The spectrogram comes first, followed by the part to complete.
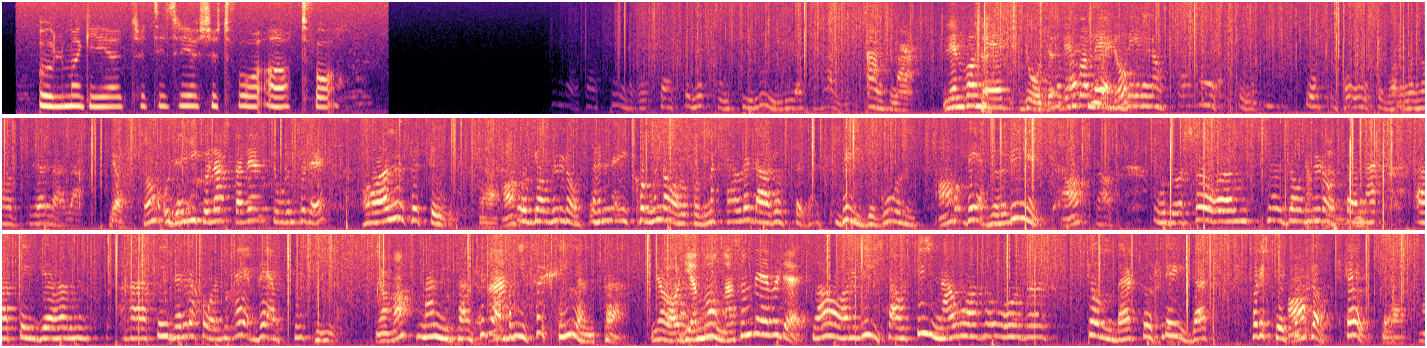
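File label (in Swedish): Hagelberg Västergötland, dialekter; Folkminnen; Svenska sagor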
